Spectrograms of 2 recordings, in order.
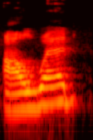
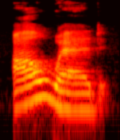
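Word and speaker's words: Alweid: of the snake is spelled a-l-w-e-i-d alwed all wed appears as like the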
